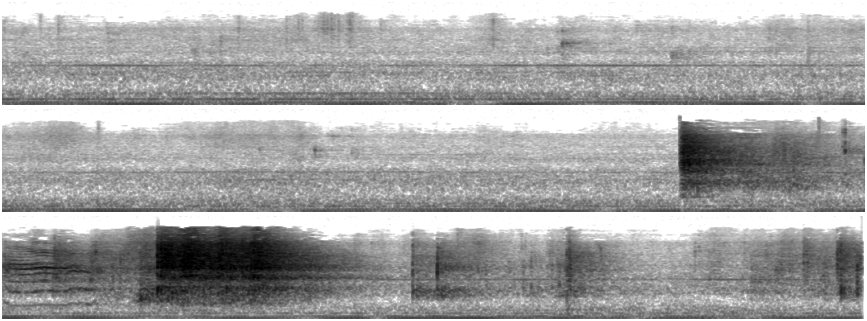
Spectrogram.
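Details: A domestic cat from a household family of cats (male Luki, a Shirazi; rescued stray black female Aswad; three newborn mixed kittens) gives short, harmonic meows late in the recording against a steady low indoor hum and some rustling.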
